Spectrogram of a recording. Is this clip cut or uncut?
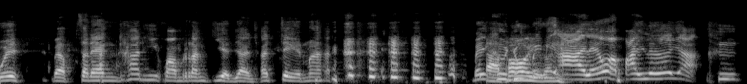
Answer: cut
